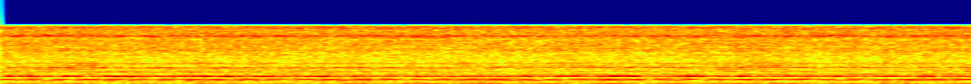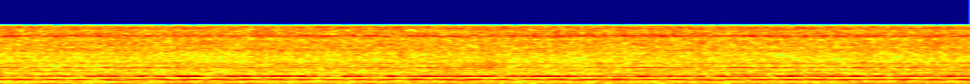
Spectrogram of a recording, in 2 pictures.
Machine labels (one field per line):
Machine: slide rail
